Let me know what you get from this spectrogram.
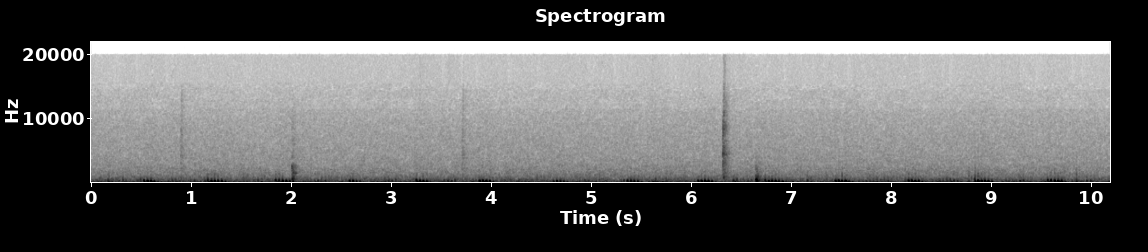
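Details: Female domestic cat lounging in the sun, relaxing, stretching and rolling over, purring steadily: low rumbling pulses swelling with each breath roughly every 0.7 seconds, with a few faint clicks in the background.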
